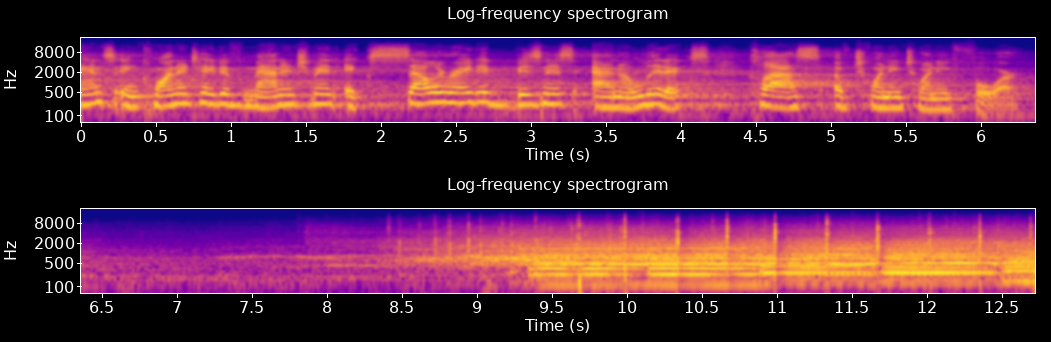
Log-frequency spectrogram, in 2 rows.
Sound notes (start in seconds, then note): 7.7 all applauding; 9.3 uplifting music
